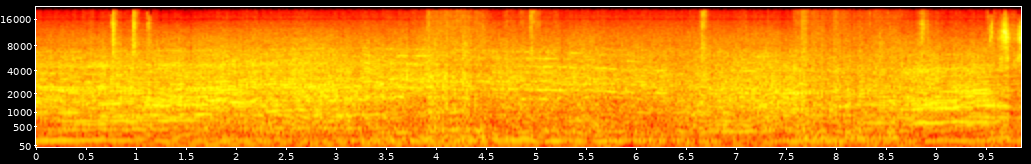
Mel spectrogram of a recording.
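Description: Race cars including a BMW and a McLaren in the racing video game Le Mans Ultimate in rain, engines droning and revving steadily with shifting pitch, loud and continuous with a faint voice occasionally beneath.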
